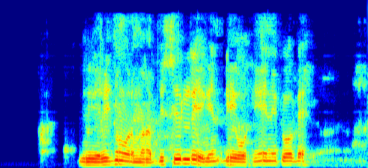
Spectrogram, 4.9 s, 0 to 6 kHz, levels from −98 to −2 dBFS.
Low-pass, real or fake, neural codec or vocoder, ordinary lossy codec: 5.4 kHz; fake; codec, 16 kHz, 16 kbps, FunCodec, trained on LibriTTS, 50 frames a second; AAC, 32 kbps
